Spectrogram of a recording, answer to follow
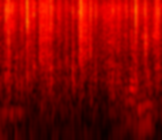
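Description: Many quick, irregular clicks from the press room during a pause in speech, with a man's low voice returning briefly near the end.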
